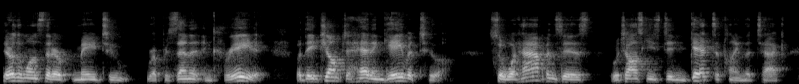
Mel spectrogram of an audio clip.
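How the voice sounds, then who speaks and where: A man's voice: medium pitch, expressive, fairly quick. Male guest, mid-range voice, casual rambling explainer, emphatic delivery. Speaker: talk show guest. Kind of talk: casual conspiracy monologue.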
